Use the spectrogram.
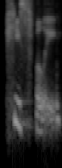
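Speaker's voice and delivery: normal talking voice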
